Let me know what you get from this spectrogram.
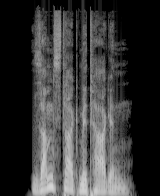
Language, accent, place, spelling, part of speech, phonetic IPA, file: German, Germany, Berlin, Samstagmittagen, noun, [ˈzamstaːkˌmɪtaːɡn̩], De-Samstagmittagen.ogg
- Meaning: dative plural of Samstagmittag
